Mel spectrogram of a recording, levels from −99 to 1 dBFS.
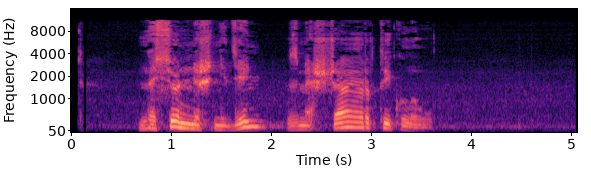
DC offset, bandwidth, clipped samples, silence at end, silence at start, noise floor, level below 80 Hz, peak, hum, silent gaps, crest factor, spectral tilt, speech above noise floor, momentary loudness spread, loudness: under 0.1%; 11.5 kHz; under 0.1%; 1.45 s; 0.1 s; -61 dBFS; -66 dBFS; -6 dBFS; none; none; 20 dB; -5 dB/octave; 38 dB; 17 LU; -23 LUFS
